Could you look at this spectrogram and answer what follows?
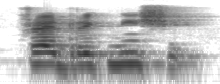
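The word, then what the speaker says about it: Friedrich Nietzsche: e i e z but how did i pronounce it frederic nishi okay so these are there are a lot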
